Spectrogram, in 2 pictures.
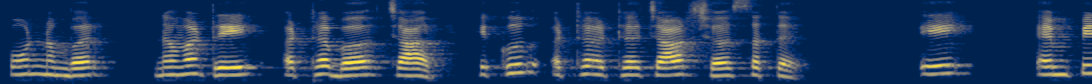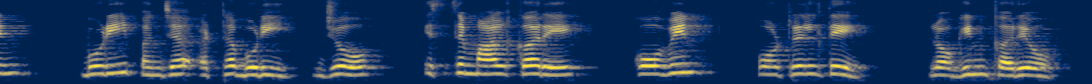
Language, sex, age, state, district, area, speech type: Sindhi, female, 30-45, Gujarat, Surat, urban, read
